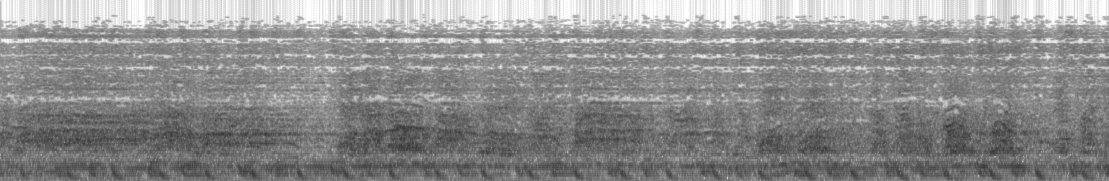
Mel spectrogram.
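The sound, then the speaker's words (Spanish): A loud, dense night crowd celebrating Spain's Eurocopa victory in Plaza de América in Oviedo or Plaza de España in Avilés, Asturias, fills the air with a steady roar of overlapping voices and shouts, while a rhythmic pulse, like music or clapping, beats underneath throughout. “Así sonaba anoche la Plaza de América en Oviedo. O la Plaza de España de Avilés. Y fiesta, mucha fiesta también en el Parque Hermanos Castro de Gijón.”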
